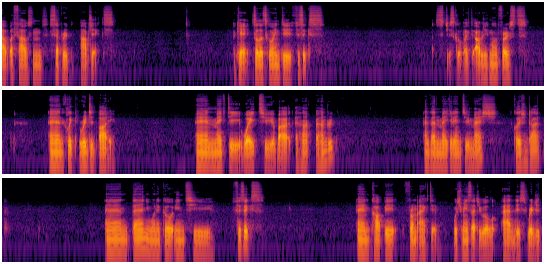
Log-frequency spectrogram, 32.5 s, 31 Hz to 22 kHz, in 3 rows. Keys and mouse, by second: 5.5-7.4 drag, 8.1-9.1 drag, 9.2 click, 16.2 KP_0.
